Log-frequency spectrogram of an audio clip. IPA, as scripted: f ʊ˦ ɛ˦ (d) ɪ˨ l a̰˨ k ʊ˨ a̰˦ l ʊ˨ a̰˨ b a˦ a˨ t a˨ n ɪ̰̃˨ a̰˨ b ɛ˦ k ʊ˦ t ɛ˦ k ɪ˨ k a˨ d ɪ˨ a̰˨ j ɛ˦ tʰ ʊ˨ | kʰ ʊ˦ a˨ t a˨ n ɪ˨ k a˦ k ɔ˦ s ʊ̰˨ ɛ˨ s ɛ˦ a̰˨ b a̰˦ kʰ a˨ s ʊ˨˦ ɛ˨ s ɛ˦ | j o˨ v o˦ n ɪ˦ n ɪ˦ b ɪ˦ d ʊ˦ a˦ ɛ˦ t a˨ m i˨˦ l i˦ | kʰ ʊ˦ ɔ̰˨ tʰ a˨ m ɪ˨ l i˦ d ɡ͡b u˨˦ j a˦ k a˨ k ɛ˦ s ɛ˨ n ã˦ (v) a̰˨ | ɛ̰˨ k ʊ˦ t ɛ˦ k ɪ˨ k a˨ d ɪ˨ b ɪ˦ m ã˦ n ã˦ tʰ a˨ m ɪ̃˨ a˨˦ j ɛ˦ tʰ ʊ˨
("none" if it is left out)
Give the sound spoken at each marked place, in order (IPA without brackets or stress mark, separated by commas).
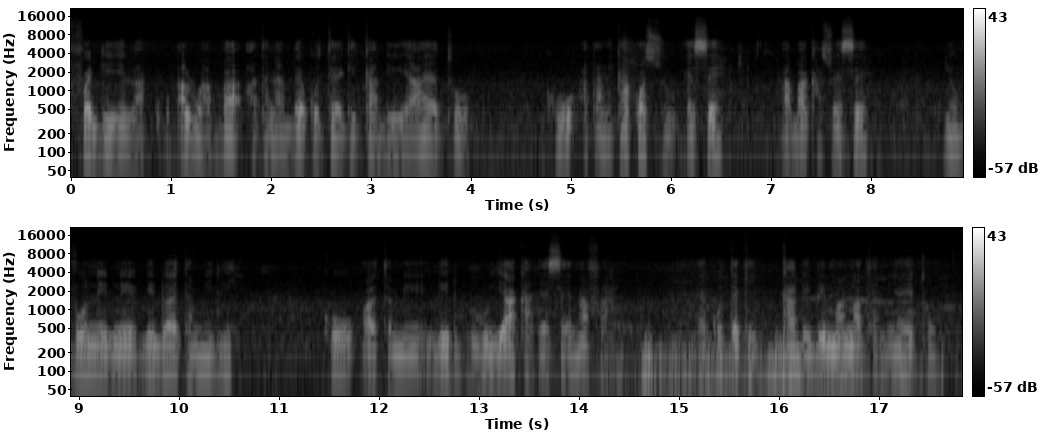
d, f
